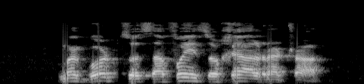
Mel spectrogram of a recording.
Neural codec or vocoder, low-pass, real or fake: none; 7.2 kHz; real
